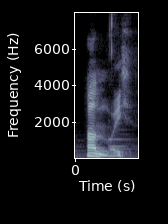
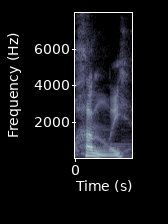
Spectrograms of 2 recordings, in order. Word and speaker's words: Hanley: Anley, or Hanley if you're posh, or not from round here, once one of the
